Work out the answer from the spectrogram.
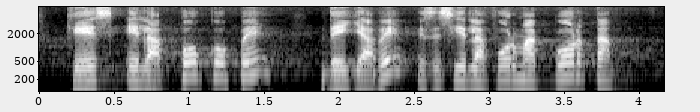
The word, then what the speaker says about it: Yahvé: Y por eso nosotros sabemos que la pronunciación correcta de Yahvé es así, Yahvé, y no Jehová, que es simplemente una literación.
